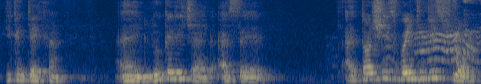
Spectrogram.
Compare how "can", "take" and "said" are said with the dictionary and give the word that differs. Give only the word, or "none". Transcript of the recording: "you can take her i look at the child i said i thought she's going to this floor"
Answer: said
